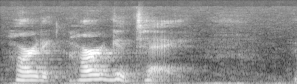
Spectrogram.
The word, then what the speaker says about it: Hargitay: I think it's Marisha Hargitay. That's how it's pronounced.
